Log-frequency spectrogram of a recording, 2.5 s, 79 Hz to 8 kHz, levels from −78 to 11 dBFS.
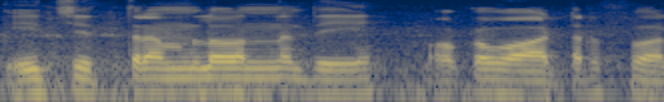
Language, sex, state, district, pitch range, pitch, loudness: Telugu, male, Telangana, Hyderabad, 115-125 Hz, 115 Hz, -17 LUFS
